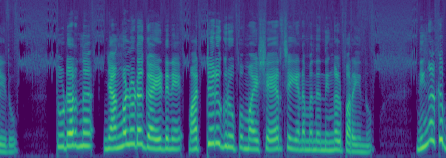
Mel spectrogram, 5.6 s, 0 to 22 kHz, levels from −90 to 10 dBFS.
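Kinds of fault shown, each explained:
Converter idle tones: An undithered delta-sigma converter settles into repeating bit patterns when its input is small. Here that makes a faint whistle around 4 kHz, about 32 dB below the speech. It runs throughout, audible in the pauses and as graininess under quiet passages.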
